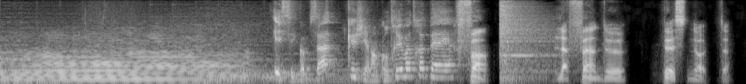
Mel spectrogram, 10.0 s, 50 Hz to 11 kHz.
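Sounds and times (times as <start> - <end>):
ship's foghorn long deep blast: 0.0 - 4.6
speech: 3.6 - 6.6, 7.4 - 9.8.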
